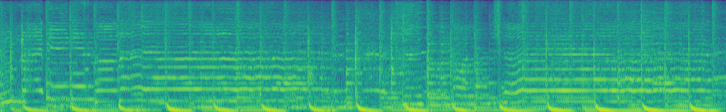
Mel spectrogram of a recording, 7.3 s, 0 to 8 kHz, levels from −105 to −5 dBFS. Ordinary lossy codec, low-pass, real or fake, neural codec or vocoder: none; none; fake; codec, 16 kHz, 1 kbps, X-Codec, HuBERT features, trained on general audio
